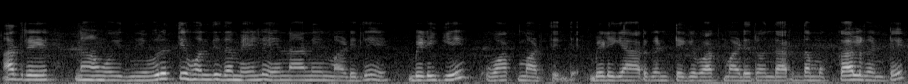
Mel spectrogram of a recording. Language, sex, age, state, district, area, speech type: Kannada, female, 60+, Karnataka, Udupi, rural, spontaneous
